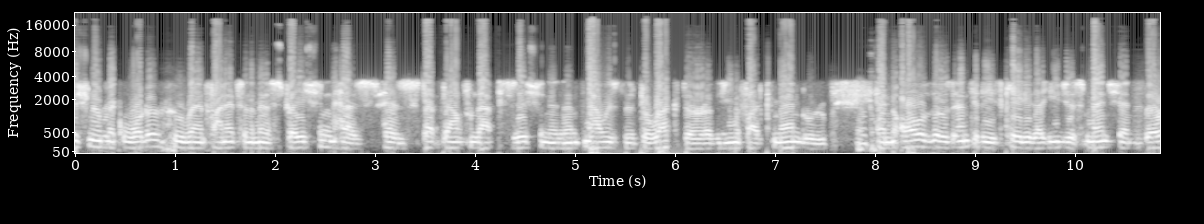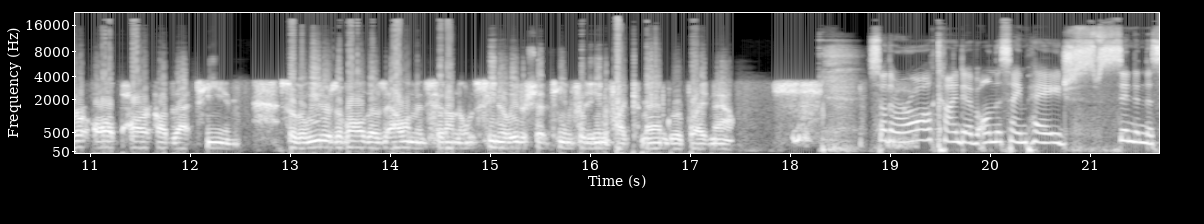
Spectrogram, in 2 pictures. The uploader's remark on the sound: on his phone from the task force headquarters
